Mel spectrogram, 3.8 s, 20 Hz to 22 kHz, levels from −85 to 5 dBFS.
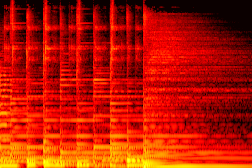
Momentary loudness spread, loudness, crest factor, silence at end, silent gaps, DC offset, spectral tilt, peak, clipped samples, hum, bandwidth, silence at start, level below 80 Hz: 10 LU; -23 LUFS; 16 dB; 0 s; none; under 0.1%; -5 dB/octave; -6 dBFS; under 0.1%; none; over 20 kHz; 0 s; -30 dBFS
